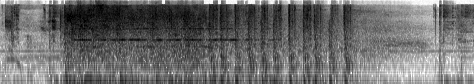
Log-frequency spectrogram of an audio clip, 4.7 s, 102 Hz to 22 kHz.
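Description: Rapid bursts of gunfire fill a 7 Days to Die firefight, dense overlapping shots rattling on loud and close for several seconds before tapering into a few sparse cracks at the end.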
